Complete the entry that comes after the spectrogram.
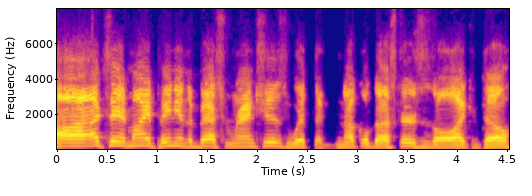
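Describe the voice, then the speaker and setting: A man's high-pitched voice is raised and projected, with a bright, sharp tone and fairly even intonation. The background is quiet. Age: 40s. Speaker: tool reviewer streamer. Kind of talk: live stream chat reading comments. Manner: fast.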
